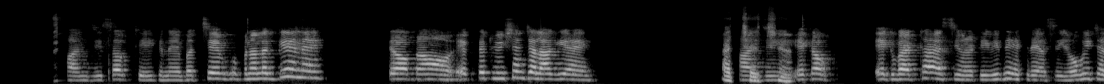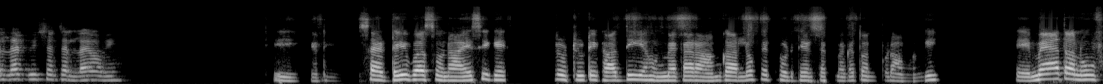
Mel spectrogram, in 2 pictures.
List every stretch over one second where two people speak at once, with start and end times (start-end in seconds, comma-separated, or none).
none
